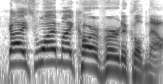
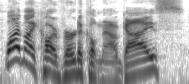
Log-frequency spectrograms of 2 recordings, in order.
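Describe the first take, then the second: First: Exasperated whine. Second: Said in the usual way. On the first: Real, not acted. Louder repeat of complaint.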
